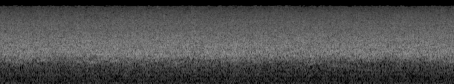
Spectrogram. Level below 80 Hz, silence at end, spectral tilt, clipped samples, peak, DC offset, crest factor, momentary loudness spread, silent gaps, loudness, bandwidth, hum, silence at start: -64 dBFS; 0 s; 3.5 dB/octave; under 0.1%; -12 dBFS; under 0.1%; 14 dB; 1 LU; none; -22 LUFS; 17 kHz; none; 0 s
